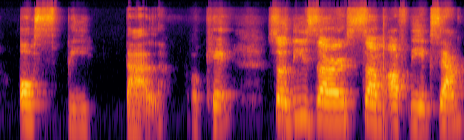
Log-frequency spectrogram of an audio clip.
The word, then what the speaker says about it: hospital: emphasis on the H but the H in Spanish is silent so hospital in Spanish is ospital okay so these are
